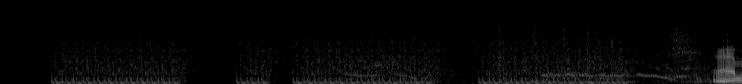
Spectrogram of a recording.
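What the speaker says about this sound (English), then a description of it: "I'm going to shoot some enemy" Steady automatic gunfire from Warframe weapons shooting enemies, sustained in long bursts with short gaps, loud and close, ending in a sharper blast.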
